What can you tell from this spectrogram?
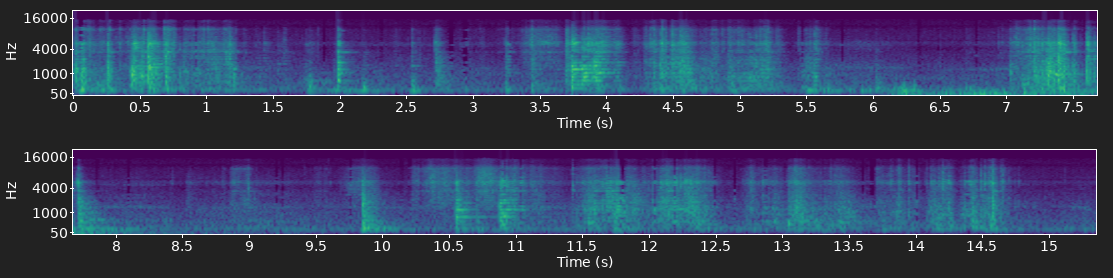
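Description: Long aluminum pipes scraping and clanking as they are shoved into a van's cargo area against a scrap stove body. The rubbing and knocking come in about five separate bursts, a few with a short ringing note.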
